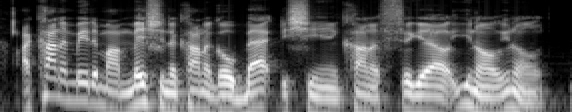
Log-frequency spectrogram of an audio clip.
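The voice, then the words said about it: New York accent. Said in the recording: “when you hear New York, you know what I'm saying? Like you hear my my accent, you you know, a couple people might think, yo, where you from? You from a borough?”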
